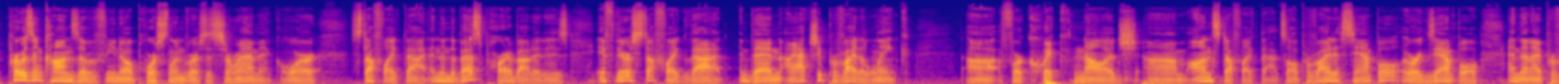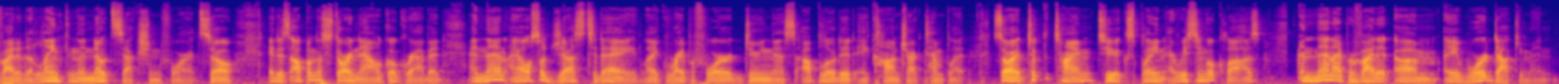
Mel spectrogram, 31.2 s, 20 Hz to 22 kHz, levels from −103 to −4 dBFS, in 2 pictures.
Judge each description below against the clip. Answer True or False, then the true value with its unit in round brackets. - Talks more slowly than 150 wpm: False (200 wpm)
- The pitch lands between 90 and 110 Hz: True (105 Hz)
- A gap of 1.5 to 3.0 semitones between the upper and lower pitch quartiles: False (3.5 semitones)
